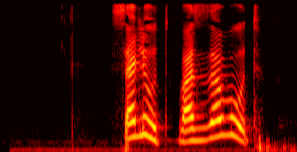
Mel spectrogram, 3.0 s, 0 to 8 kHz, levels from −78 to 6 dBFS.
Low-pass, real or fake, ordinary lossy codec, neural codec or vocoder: 7.2 kHz; real; MP3, 48 kbps; none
